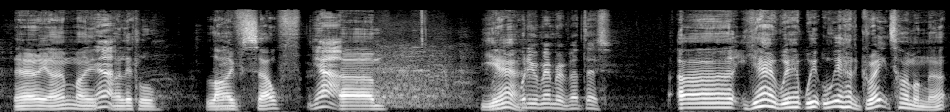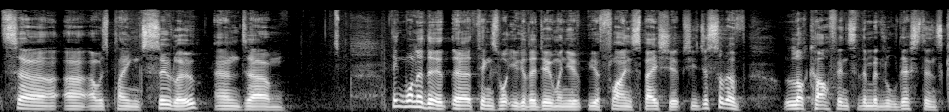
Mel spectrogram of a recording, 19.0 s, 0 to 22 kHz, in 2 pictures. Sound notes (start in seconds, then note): 3.6 laughter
